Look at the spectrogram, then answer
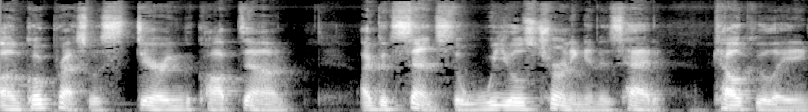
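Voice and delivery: ordinary delivery

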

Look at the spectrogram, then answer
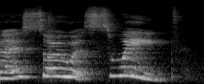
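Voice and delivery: tearful crying voice. Reacting to a gift handmade with love for [name], crying. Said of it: "I'm actually crying".

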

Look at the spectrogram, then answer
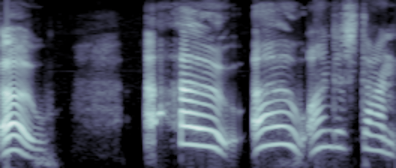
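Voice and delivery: voice suddenly breaking and cracking, high and swooping. Suddenly understanding a confusing game menu, voice cracking. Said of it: "my voice just cracked".

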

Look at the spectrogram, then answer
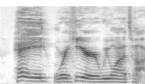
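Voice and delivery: normal talking voice

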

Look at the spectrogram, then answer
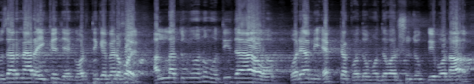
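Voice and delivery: low, pleading, begging voice.

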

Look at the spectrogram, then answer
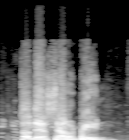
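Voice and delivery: put-on Spanish-accented superhero voice.

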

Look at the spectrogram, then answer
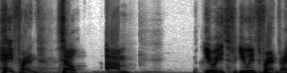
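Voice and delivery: slow, unhurried, high lizard-creature voice. Voicing lizard dragonkin greeting a friend who fed them: lizard dragonkin voice. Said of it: "they've said".

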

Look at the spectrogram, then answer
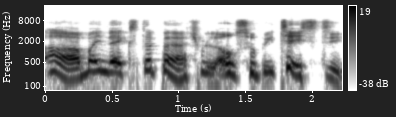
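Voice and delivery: put-on Italian accent, chef character voice. Suggesting a chef character to a fellow player, voicing him with an italian chef accent. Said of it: "He's got an Italian".

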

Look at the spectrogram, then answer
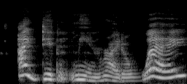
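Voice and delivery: foot-stamping outburst. Brother answers Fred, who borrowed and bent his new bike, stamping his feet. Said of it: "stamping his feet".

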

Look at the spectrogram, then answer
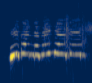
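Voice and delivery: thinned-out, very high, false, disguised voice. Narrating the fairy tale, the wolf arrives at grandmother's house: thinned disguised voice. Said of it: "Sesini incelterek".

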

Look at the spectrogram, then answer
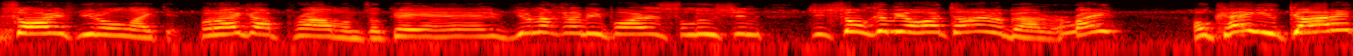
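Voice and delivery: furious heated rant. Telling someone off for giving a hard time: angry. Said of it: "Whoa, so angry".

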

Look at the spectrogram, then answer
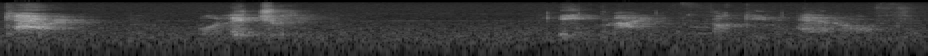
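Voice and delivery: soft, hushed nature-documentary style whisper.

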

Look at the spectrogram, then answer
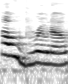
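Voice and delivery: fed up, exasperated. Gretel says bruno's name to him, exasperated. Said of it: "said Gretel in an exasperated voice".

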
